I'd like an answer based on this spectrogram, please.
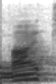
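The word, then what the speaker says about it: Maât: On n'a pas le symbole de Ma'et, mais on pense qu'elle tient dans sa main la plume, qui est prononcé Ma'et.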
